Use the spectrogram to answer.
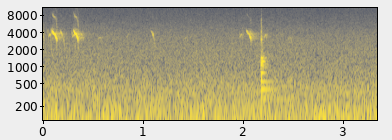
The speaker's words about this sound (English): And there's a whole bunch of crossbills interacting in the sky here.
